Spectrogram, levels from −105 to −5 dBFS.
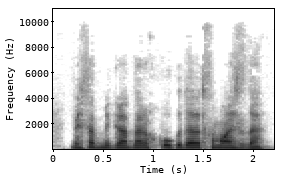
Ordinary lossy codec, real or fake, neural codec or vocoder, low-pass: MP3, 48 kbps; fake; codec, 44.1 kHz, 3.4 kbps, Pupu-Codec; 9.9 kHz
